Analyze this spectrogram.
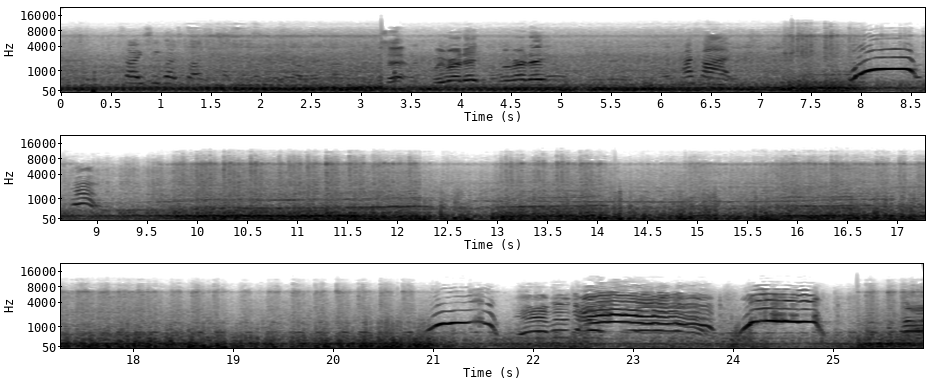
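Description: A go-kart engine buzzes steadily up close.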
